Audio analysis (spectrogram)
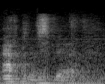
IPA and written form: ˈætməsfɪə (atmosphere)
